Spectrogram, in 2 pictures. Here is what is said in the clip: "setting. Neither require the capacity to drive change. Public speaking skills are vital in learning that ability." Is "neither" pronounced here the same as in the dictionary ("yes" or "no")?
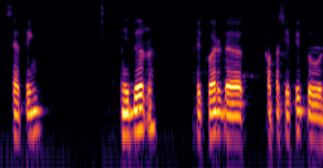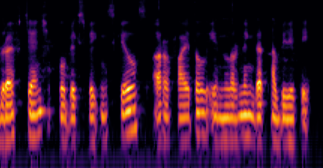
no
